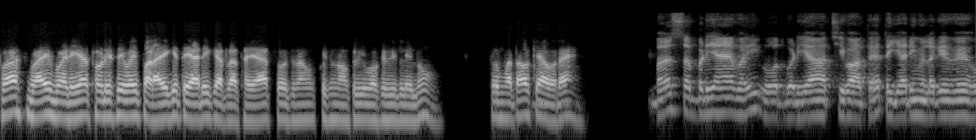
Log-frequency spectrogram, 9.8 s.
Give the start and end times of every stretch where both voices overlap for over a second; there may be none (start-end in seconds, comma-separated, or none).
none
